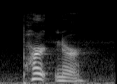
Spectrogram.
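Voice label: "partner", US English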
